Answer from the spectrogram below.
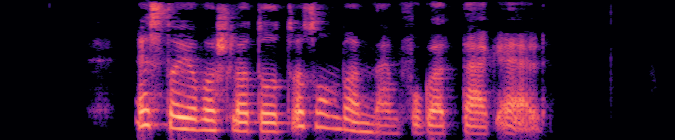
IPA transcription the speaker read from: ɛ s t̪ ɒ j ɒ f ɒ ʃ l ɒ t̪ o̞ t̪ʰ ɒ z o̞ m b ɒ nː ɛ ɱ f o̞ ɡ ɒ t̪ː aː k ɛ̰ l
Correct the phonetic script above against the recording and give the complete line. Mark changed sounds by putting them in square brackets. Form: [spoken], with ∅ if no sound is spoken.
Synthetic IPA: ɛ s t̪ ɒ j ɒ [v] ɒ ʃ l ɒ t̪ o̞ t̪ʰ ɒ z o̞ m b ɒ nː ɛ ɱ f o̞ ɡ ɒ t̪ː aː k ɛ̰ l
